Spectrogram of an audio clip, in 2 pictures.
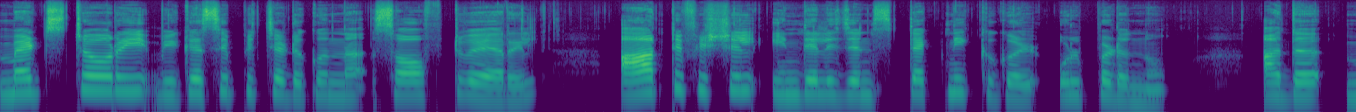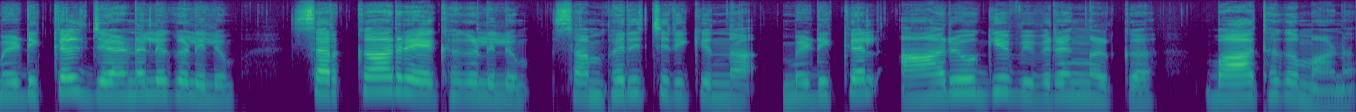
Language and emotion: Malayalam, neutral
